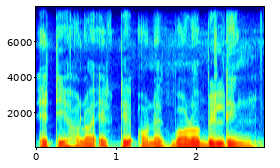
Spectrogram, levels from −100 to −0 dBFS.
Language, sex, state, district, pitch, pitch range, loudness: Bengali, male, West Bengal, Alipurduar, 105 Hz, 100-105 Hz, -18 LUFS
